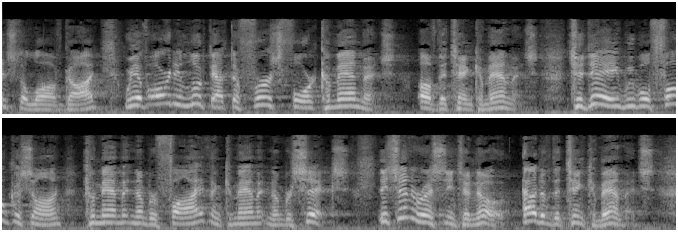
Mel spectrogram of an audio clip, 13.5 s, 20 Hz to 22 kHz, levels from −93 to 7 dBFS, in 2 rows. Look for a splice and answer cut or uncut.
uncut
